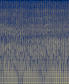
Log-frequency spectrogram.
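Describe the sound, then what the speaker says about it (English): A Mercedes diesel engine, just repaired after a low fuel pressure fault, idles steadily nearby with a continuous, even knocking clatter and no voices. "the engine runs smooth as anything"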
